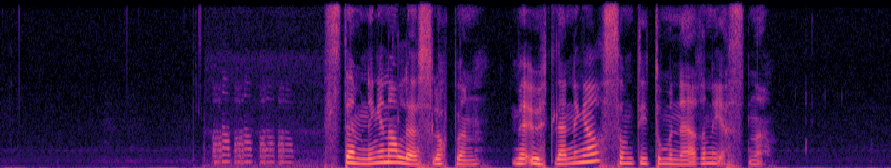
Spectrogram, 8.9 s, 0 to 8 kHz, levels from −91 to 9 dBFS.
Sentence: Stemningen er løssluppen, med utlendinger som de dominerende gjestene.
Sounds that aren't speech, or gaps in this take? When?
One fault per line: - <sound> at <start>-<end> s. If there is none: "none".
- laugh at 2.1-2.9 s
